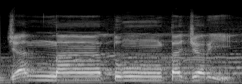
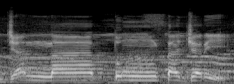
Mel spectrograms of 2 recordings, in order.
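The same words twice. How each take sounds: The two takes are said the same way.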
